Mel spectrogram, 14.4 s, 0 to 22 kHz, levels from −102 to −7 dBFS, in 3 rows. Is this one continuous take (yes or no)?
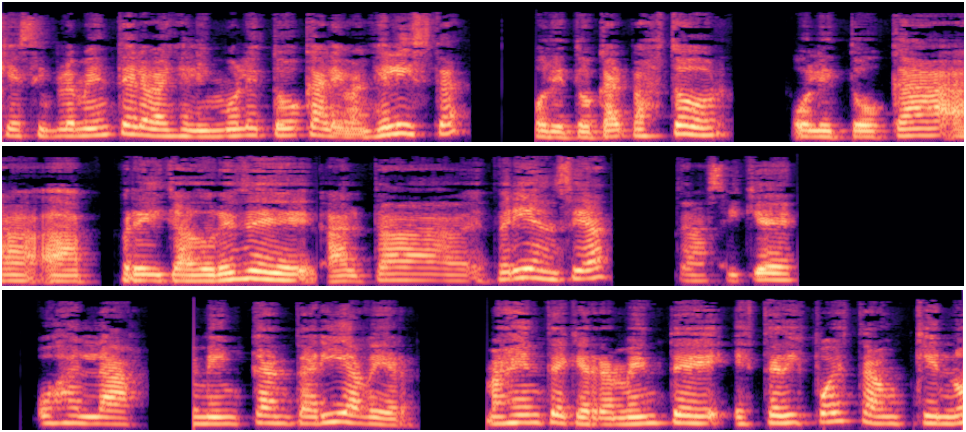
no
